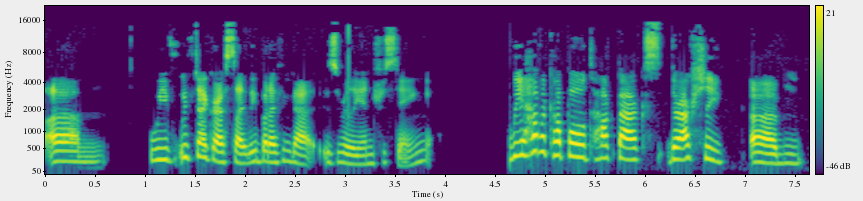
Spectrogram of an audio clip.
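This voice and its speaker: This is a woman with a distinctly low, warm and relaxed voice. She co-hosts a podcast in a casual discussion style, recorded very dry. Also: creaky, no echo. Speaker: podcast co-host.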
